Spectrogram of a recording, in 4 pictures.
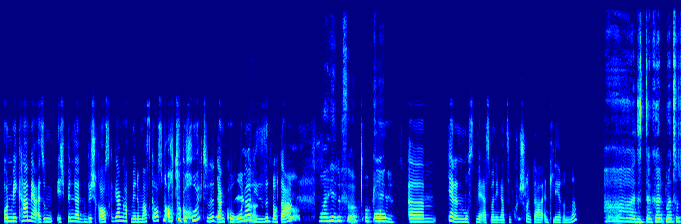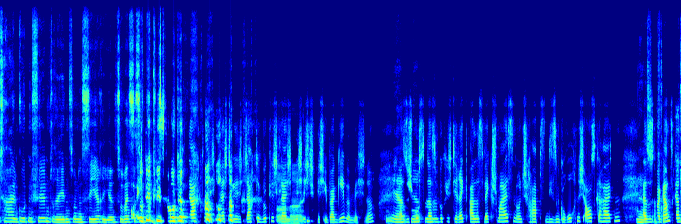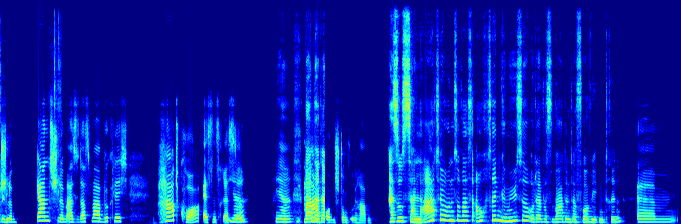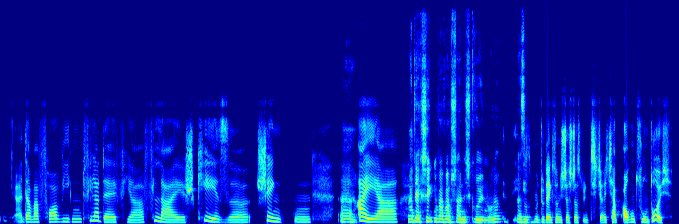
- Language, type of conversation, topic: German, unstructured, Wie gehst du mit Essensresten um, die unangenehm riechen?
- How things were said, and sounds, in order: laughing while speaking: "Auto geholt"; laughing while speaking: "so 'ne Episode"; chuckle; stressed: "Hardcore"; unintelligible speech; unintelligible speech; unintelligible speech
